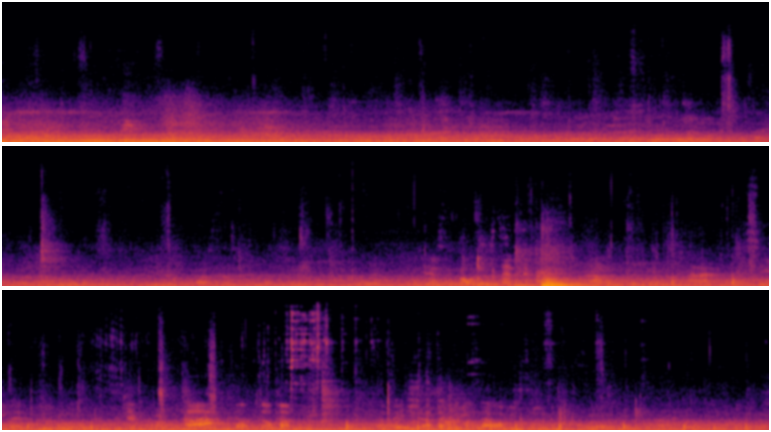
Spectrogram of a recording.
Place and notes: Poznań, Jerzyce district, Rialto Cinema - people leaving the cinema after the show
late evening, wet ambience in front of the cinema, spectators leaving the building, everybody in great mood after watching the last Woody Allen movie. the employees are closing the cinema.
